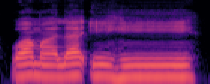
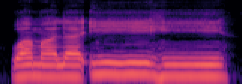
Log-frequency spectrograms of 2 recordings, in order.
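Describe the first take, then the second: First: No vowel is drawn out long. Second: A vowel is drawn out long. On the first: The speaker calls it right. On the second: The speaker calls it wrong.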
